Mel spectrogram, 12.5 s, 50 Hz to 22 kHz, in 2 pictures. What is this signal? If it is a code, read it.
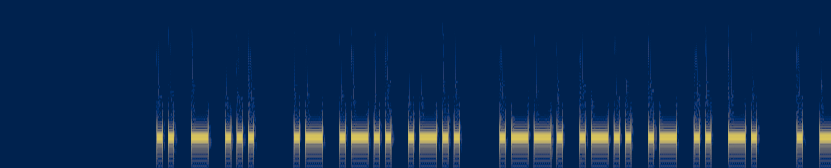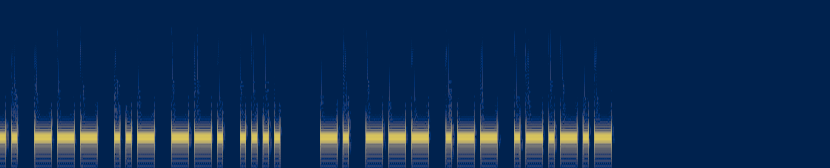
Morse code, heard as a keyed tone, about 28 wpm, 700 Hz. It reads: ITS ALL PLAIN ENOUGH NOW.
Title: Sentences from Top 1000 Words - Review Part 2 - 28wpm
